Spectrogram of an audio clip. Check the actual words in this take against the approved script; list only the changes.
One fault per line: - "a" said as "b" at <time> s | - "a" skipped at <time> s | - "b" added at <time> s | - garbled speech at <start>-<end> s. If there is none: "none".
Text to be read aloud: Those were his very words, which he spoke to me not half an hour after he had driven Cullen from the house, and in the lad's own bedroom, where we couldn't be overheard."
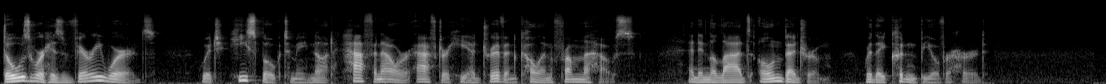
- "we" said as "they" at 8.7 s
